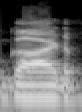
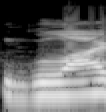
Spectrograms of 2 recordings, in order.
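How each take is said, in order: First: No w sound follows the g. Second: A w sound follows the g. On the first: The speaker calls it right. "इसको गार्ड पढ़ेंगे" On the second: The speaker calls it wrong. "इसको ग्वार्ड नहीं पढ़ेंगे"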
